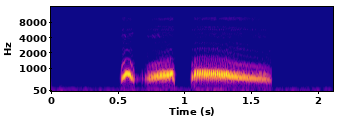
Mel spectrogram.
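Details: A single spotted dove phrase, played as a lure call: a brief looping note, then a fuller coo, then a long coo that slowly drops in pitch. The voice is soft and hollow, against a silent background.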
